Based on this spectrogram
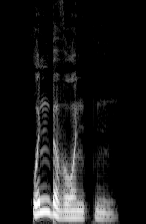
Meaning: inflection of unbewohnt: 1. strong genitive masculine/neuter singular 2. weak/mixed genitive/dative all-gender singular 3. strong/weak/mixed accusative masculine singular 4. strong dative plural
- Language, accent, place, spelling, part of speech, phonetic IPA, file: German, Germany, Berlin, unbewohnten, adjective, [ˈʊnbəˌvoːntn̩], De-unbewohnten.ogg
